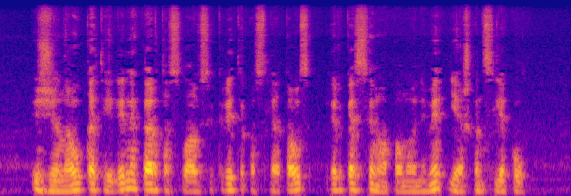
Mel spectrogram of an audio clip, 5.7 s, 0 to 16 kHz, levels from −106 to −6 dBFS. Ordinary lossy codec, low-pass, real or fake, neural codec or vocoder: AAC, 64 kbps; 14.4 kHz; real; none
